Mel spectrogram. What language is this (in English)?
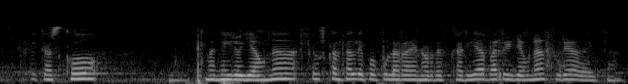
Basque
